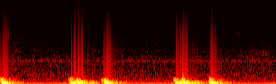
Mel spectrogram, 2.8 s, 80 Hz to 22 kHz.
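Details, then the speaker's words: Older patient with long-standing poorly controlled hypertension and left ventricular hypertrophy, heard over the apex: slow, low heartbeat with an extra soft thud just before the first sound; fourth heart sound (S4 gallop). "so you should be able to guess that this is a left ventricular hypertrophy this is the sound and you would hear this sound when you are listening over the apex of the heart"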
